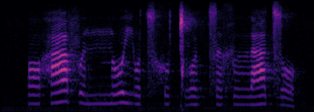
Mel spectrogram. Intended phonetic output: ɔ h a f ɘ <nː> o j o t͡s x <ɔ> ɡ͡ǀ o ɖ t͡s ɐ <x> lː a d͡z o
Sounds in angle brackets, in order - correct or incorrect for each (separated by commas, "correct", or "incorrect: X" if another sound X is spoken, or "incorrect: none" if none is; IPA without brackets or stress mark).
correct, incorrect: ʊ, correct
